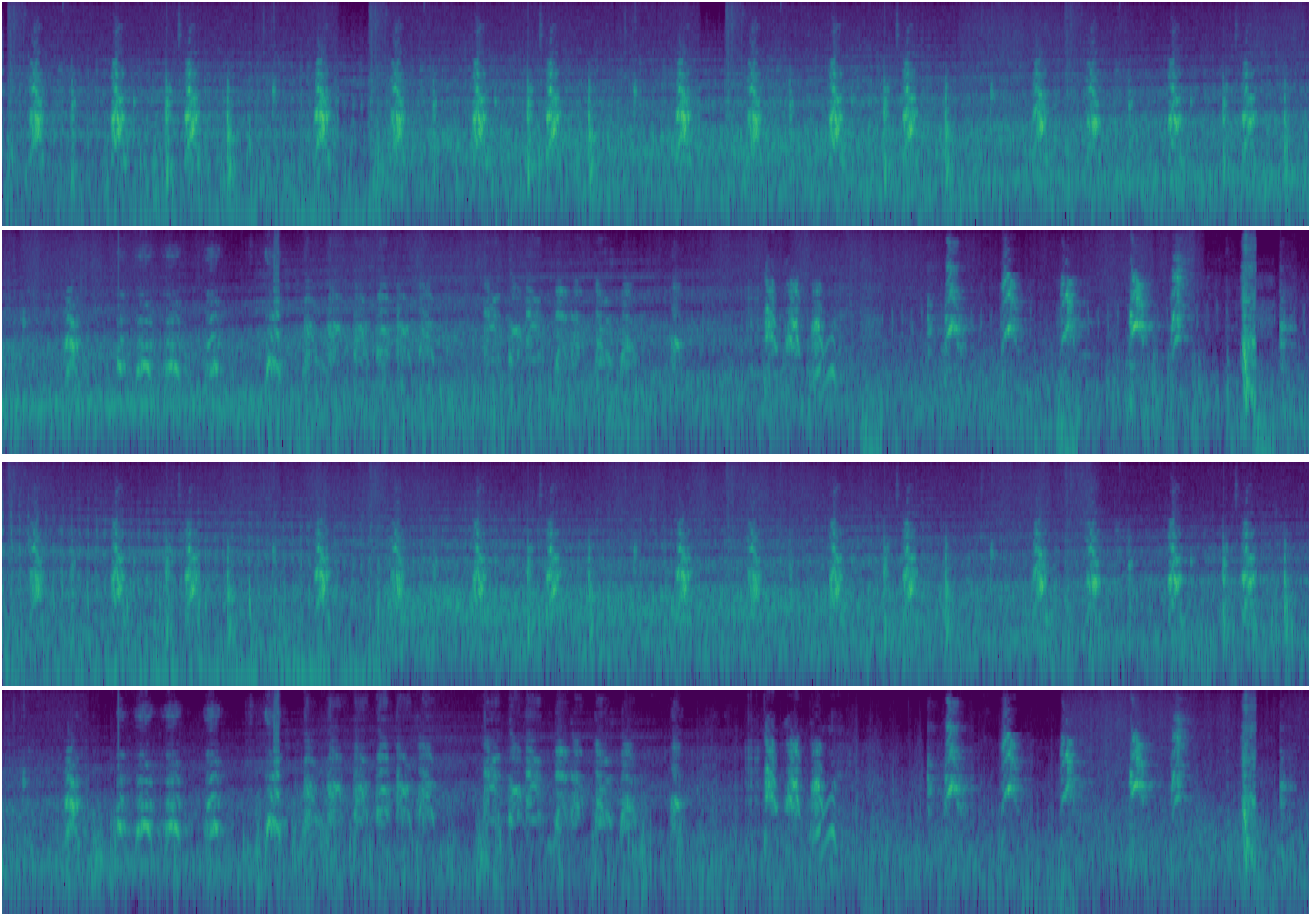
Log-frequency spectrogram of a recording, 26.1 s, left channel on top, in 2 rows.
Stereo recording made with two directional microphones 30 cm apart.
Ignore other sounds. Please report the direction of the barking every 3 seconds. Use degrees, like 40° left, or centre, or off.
30° left, 30° left, 30° left, 10° left, centre, 10° right, 10° right, centre, 20° left.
